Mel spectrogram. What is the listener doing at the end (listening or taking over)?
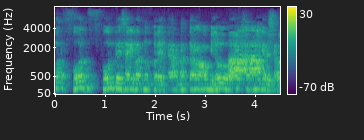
taking over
